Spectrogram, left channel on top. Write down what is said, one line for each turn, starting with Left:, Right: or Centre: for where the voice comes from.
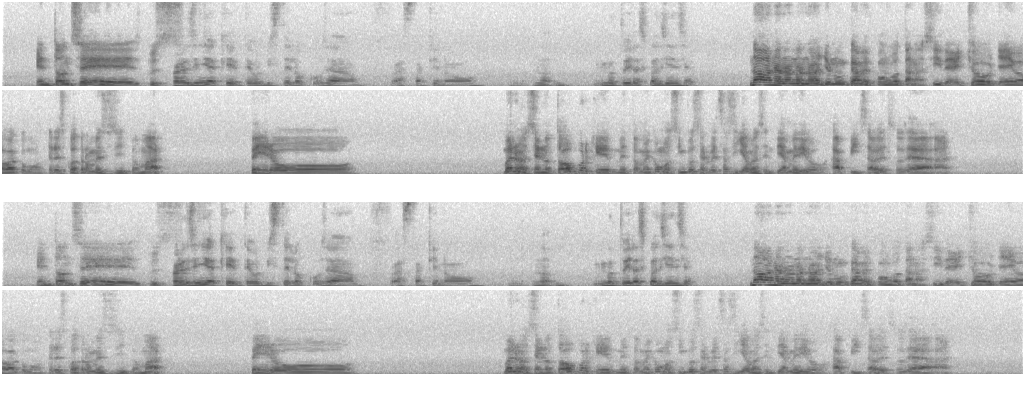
Left: Entonces, pues,
Right: Pero sí, a que te volviste loco, o sea, pf, hasta que no, no, no tuvieras conciencia,
Left: no, no, no, no, no, yo nunca me pongo tan así, de hecho ya llevaba como tres, cuatro meses sin tomar, pero... Bueno, se notó porque me tomé como cinco cervezas y ya me sentía medio happy, ¿sabes? O sea,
